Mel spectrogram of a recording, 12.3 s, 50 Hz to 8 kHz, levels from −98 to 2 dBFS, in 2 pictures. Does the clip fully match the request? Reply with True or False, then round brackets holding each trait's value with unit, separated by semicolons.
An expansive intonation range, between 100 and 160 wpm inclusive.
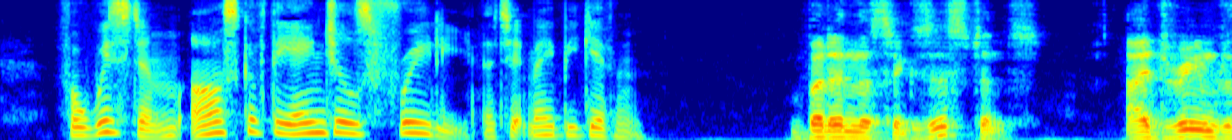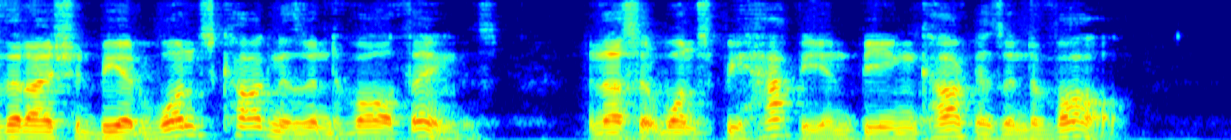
False (7.6 semitones; 195 wpm)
